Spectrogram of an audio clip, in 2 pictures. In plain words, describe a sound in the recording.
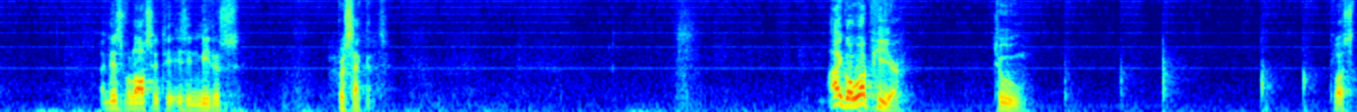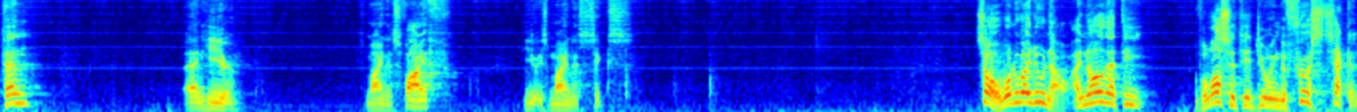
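An elderly man lectures calmly.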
